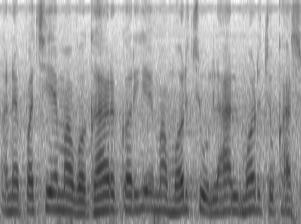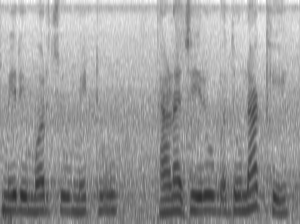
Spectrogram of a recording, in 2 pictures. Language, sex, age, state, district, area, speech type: Gujarati, female, 45-60, Gujarat, Junagadh, rural, spontaneous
